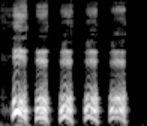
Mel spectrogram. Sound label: laugh, orc voice; Orc Voice Pack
